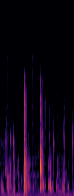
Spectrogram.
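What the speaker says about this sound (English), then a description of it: "Maybe I'd be better off just typing that." Brief burst of typing on a computer keyboard, a handful of close, crisp key clicks in an uneven rhythm with a couple of sharper strikes, no voices.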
